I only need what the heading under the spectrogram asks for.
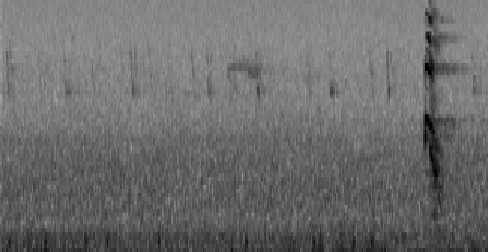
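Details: Striated heron giving a single harsh, downward-sliding call with rich overtones near the end, after several seconds of steady low background rumble with faint distant chirps.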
